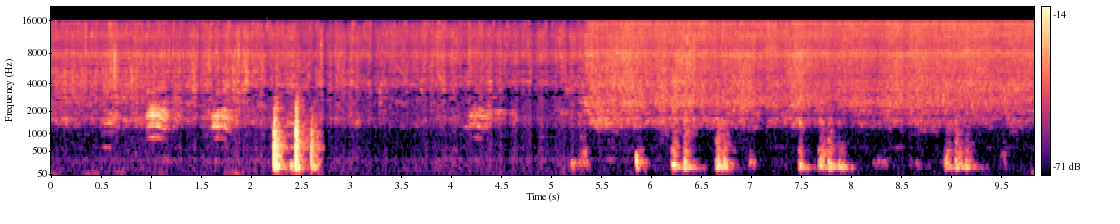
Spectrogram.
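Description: Shallots, chillies and ginger-garlic paste frying faintly in a metal pan, with two sharp knocks a little after two seconds in. From about halfway through a ladle stirs the mix, knocking and scraping against the pan several times a second over a louder sizzle.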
